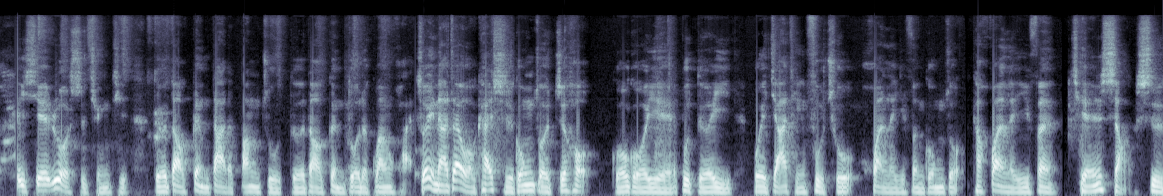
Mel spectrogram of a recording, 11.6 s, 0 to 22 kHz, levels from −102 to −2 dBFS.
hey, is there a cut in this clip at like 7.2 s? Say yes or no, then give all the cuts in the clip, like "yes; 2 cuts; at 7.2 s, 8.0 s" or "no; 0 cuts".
no; 2 cuts; at 4.1 s, 9.6 s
